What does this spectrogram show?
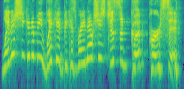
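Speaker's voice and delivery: high, loud puzzled friend; imitating Maya. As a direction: squeak it out like a baffled newcomer. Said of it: "And, and Maya goes".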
